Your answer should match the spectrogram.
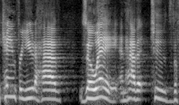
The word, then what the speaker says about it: zoe: The Greek word is zoe, Z O E. Some would call it, say zoe, but it's pronounced zoe.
